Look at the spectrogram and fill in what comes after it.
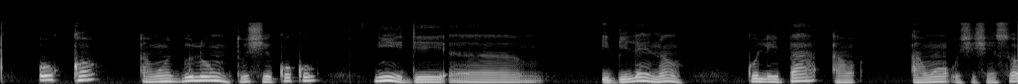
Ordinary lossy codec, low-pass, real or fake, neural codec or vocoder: none; 7.2 kHz; real; none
